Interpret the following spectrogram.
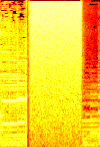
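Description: Music cuts off about half a second in and is replaced by a burst of loud static hiss lasting about a second. The hiss stops abruptly and faint low music follows.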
